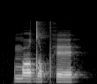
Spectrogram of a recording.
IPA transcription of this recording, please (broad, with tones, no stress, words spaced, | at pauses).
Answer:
ma˦ dˤɘ˦ pʰɛ˦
